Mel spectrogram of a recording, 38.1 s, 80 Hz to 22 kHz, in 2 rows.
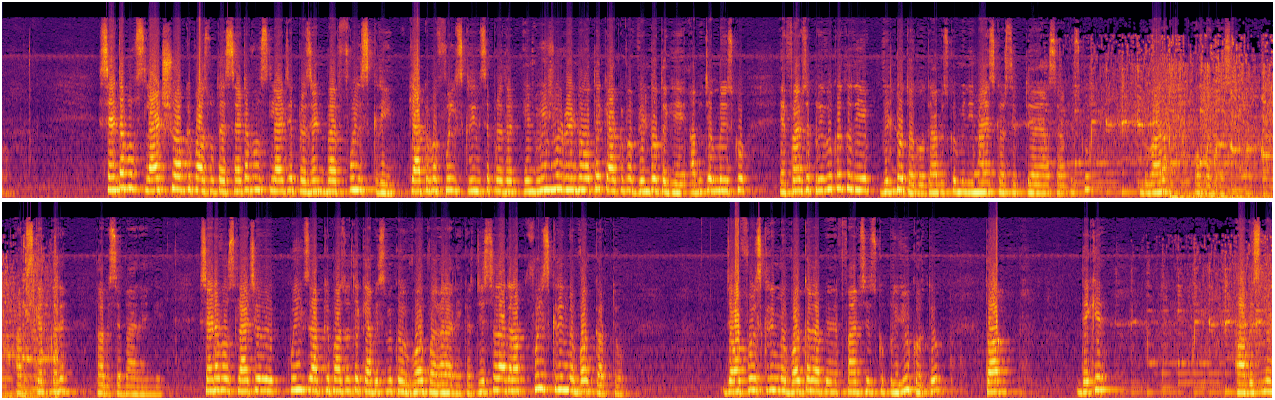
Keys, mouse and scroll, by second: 0.7 click, 8.3 click, 12.1 F5, 15.1 click, 18.3 click, 22.0 click, 24.6 click, 27.5 click, 30.4 click, 32.8 F5.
